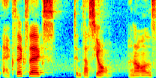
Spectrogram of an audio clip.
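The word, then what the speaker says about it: XXXTentacion: name so that you don't ever say his name wrong. That's and I was fair. like, okay. And he said, it's XXX Tentacion. And I was like, oh, okay. Got it. And so anytime somebody would say temptation, I would be like, That's when people pronounce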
